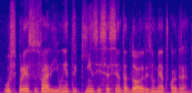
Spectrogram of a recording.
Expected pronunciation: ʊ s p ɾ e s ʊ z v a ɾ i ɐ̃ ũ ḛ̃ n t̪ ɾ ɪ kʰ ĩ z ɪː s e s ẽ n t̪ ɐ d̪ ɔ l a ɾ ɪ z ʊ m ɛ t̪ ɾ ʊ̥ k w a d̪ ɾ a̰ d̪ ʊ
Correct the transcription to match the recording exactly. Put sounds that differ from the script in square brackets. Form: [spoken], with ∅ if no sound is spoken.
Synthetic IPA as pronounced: ʊ s p ɾ e s ʊ z v a ɾ i ɐ̃ [w̃] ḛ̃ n t̪ ɾ ɪ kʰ ĩ z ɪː s e s ẽ n t̪ ɐ d̪ ɔ l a ɾ ɪ z ʊ m ɛ t̪ ɾ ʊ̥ k w a d̪ ɾ a̰ d̪ ʊ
